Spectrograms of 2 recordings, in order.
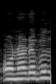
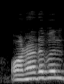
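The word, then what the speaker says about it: honorable: ওয়ান হি ইজ অ্যান অনারেবল ম্যান তিনি একজন সম্মানীয় ব্যক্তি দেখো অনারেবল তো এইচ দিয়ে শুরু হয়েছে কিন্তু উচ্চারণটা ভাওয়েলের মত হচ্ছে ও এর মতো তাই এখানে এন বসবে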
